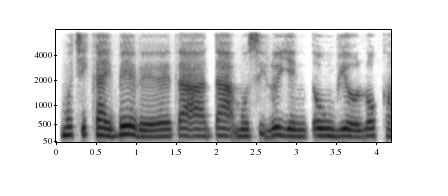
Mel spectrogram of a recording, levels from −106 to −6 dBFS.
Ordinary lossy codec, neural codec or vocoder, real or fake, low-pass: none; codec, 16 kHz, 0.4 kbps, LongCat-Audio-Codec; fake; 7.2 kHz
